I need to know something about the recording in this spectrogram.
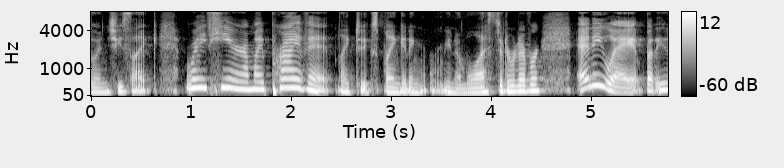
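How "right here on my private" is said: put-on raised, small child voice; child guest star. Child witness answering the detective, lightly childlike. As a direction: play an eight-year-old witness, lightly. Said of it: "an eight-year-old guest star".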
